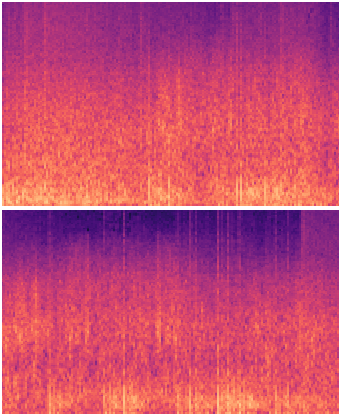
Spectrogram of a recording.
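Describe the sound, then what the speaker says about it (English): Heavy naval gunfire in the Sea Power naval warfare game, with dense rapid bursts of cannon fire and explosions crackling continuously at high volume and no talking. "Oh, it's a lot of gunfire, a lot of gunfire."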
